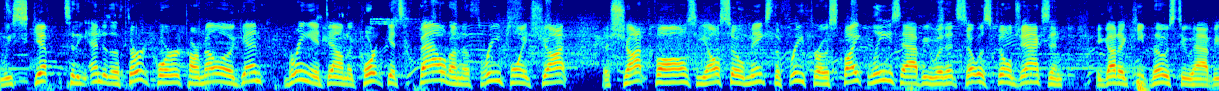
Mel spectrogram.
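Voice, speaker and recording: A young adult man working as a sports announcer and anchor, delivering commentary and news. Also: high voice.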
